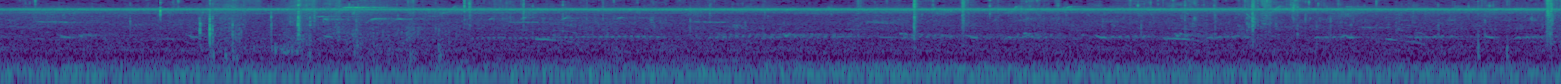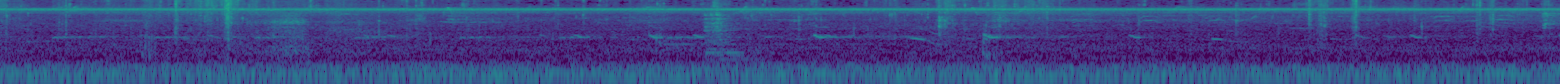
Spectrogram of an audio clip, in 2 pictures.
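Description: Steady high-pitched insect drone, with many short chirping calls and scattered sharp clicks over a low rumble.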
